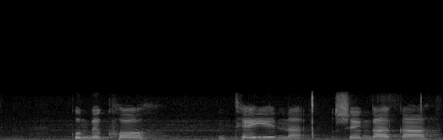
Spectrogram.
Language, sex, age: Tsonga, female, 21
